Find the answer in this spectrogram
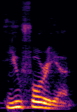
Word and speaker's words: euphoria: of letters words like euphoria and euthanasia when we bring these words into english we write both letters but we only pronounce the you the same rule applies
